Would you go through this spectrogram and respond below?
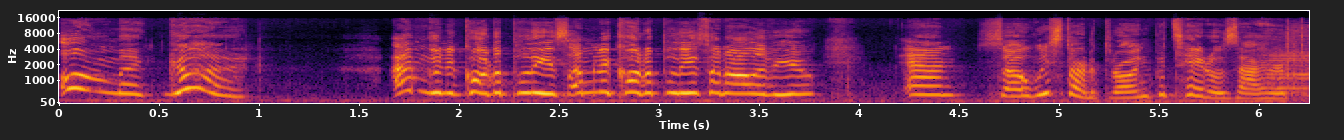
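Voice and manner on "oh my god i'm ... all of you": high-pitched, loud, failed attempt at a Nigerian accent. Retelling a group home staff member's reaction, the speaker attempts a Nigerian accent. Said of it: "I'm trying to like rep- replicate the the Nigerian accent".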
